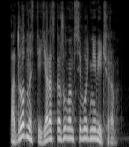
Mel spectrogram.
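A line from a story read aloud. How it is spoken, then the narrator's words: Plain. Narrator (Russian): ответила она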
